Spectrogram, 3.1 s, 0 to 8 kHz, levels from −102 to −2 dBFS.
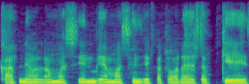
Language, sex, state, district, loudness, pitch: Hindi, male, Bihar, Muzaffarpur, -16 LUFS, 95 Hz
